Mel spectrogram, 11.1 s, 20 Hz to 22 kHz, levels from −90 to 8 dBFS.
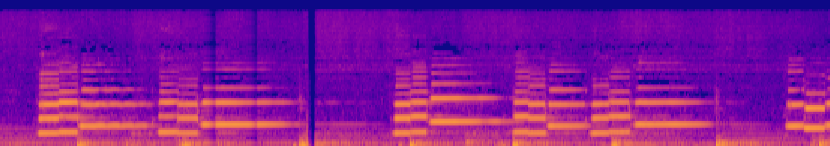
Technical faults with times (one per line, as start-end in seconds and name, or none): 2.72-3.04 call audio freeze
3.29-3.44 call audio freeze
4.09-4.22 call audio freeze
6.47-6.52 short stall from a late packet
